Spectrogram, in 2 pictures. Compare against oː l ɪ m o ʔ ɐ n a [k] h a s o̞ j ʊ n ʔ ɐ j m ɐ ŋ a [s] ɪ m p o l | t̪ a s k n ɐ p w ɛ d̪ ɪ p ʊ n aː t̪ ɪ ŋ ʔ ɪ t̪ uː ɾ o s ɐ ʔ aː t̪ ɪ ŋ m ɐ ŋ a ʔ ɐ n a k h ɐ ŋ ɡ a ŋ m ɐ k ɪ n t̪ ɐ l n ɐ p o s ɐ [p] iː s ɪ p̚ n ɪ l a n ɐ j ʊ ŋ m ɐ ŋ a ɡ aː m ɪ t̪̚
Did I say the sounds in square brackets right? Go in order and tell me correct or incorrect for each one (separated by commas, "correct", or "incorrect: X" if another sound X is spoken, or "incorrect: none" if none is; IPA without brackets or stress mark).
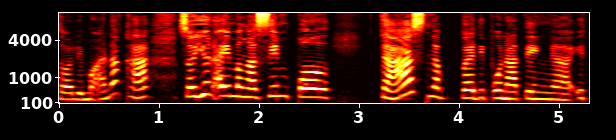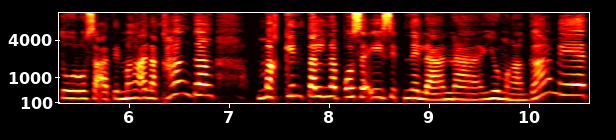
correct, correct, incorrect: ʔ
